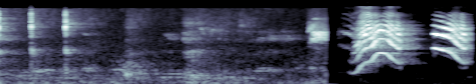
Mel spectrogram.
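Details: Soft clicks and quiet scratchy murmurs give way to two loud arched screeches from a pet Indian ringneck parakeet at the close.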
